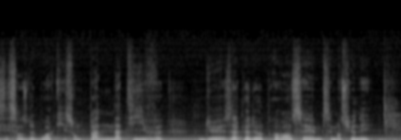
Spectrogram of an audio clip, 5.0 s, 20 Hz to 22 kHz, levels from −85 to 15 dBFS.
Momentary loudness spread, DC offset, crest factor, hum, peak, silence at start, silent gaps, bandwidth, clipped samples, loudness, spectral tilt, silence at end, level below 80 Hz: 8 LU; under 0.1%; 16 dB; none; -10 dBFS; 0 s; none; 14 kHz; under 0.1%; -27 LUFS; -7.5 dB/octave; 0 s; -38 dBFS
